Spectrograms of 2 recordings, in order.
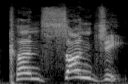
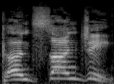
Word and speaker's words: Consunji: struggle with this but I think it is kungji it's spelled c o n s un nji consunji who is PlayStation's group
